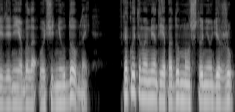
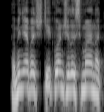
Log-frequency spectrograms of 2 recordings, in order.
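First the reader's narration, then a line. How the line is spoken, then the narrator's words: Shouted. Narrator (Russian): крикнул Гензо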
